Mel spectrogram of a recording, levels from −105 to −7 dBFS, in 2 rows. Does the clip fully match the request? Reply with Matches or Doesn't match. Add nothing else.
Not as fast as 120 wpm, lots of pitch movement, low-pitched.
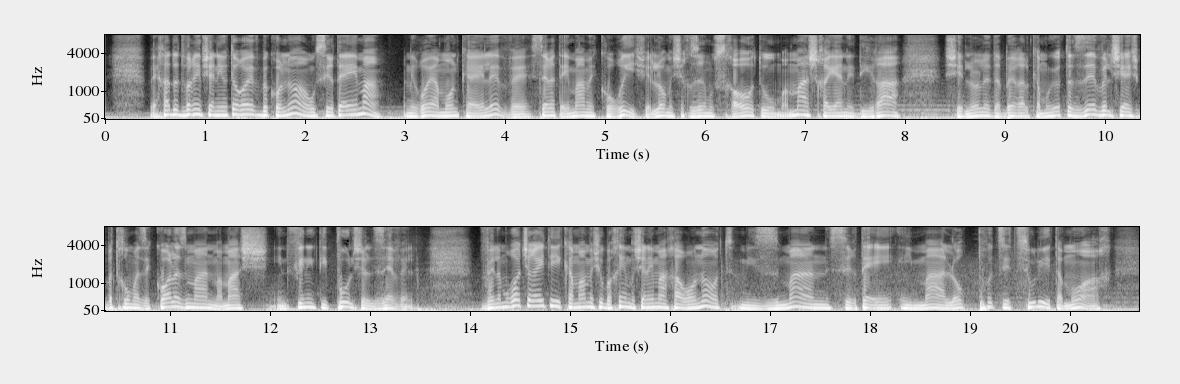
Doesn't match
